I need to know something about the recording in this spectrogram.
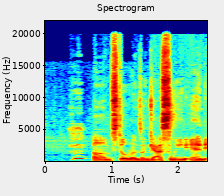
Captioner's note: gasps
